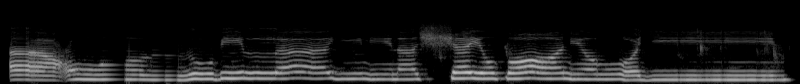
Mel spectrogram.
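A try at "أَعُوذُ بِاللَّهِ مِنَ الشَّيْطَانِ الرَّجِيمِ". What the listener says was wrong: Oke, ainnya kurang ditekan, Bu. Jangan dua-duanya ain, dibuka baru au.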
